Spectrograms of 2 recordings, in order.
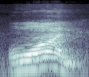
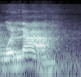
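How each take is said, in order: First: The two syllables are blended into one. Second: The two syllables are said separately. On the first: The speaker calls it right. "you need to pronounce them together" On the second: The speaker calls it wrong. "not wana"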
